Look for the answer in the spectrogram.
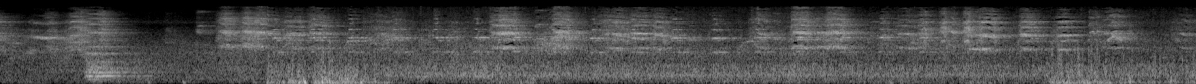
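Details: A steady high metallic squeal and rattling clatter, like train wheels on rails, fill the whole clip with no animal voice standing out.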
